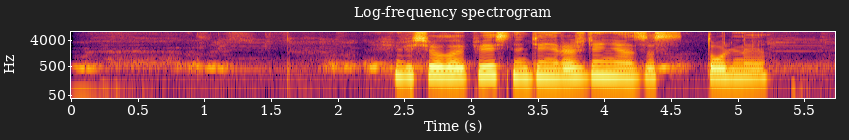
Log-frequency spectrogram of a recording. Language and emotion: Russian, neutral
